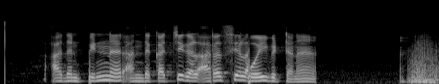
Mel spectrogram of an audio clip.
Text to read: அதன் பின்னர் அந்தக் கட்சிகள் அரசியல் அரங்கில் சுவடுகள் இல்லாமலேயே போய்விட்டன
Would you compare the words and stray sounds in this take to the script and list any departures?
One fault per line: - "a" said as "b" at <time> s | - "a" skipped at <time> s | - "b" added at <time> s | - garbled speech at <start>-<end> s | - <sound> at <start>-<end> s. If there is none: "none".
- "அரங்கில் சுவடுகள் இல்லாமலேயே" skipped at 2.5 s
